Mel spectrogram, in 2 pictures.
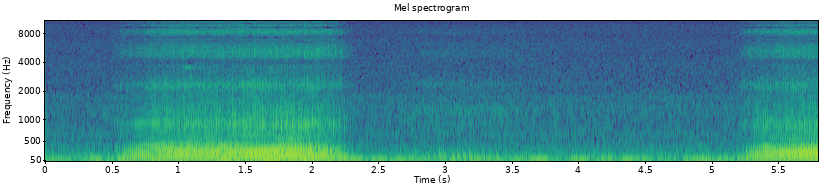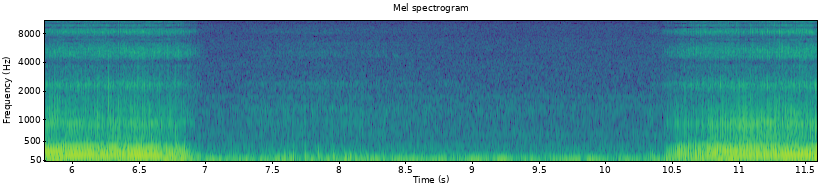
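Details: Deep, loud, buzzing snores on each in-breath, about 12 breaths a minute, over a steady background hum; ordinary snoring.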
